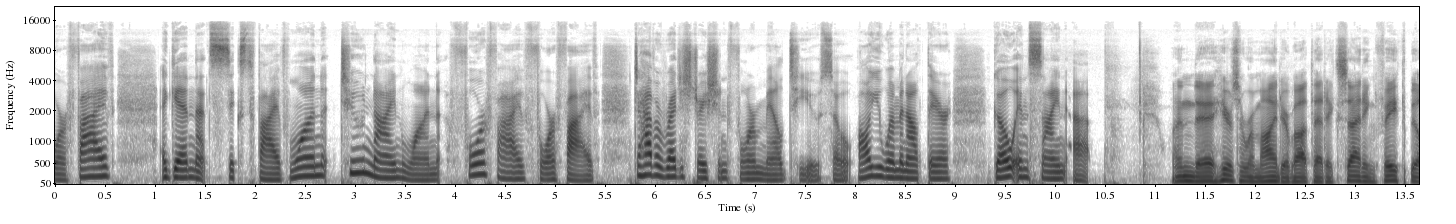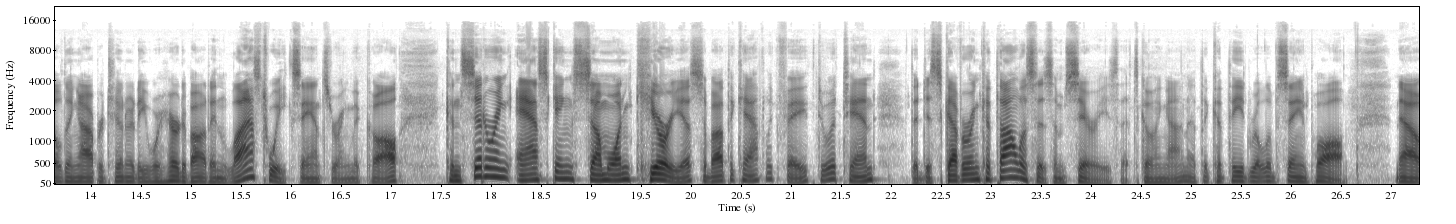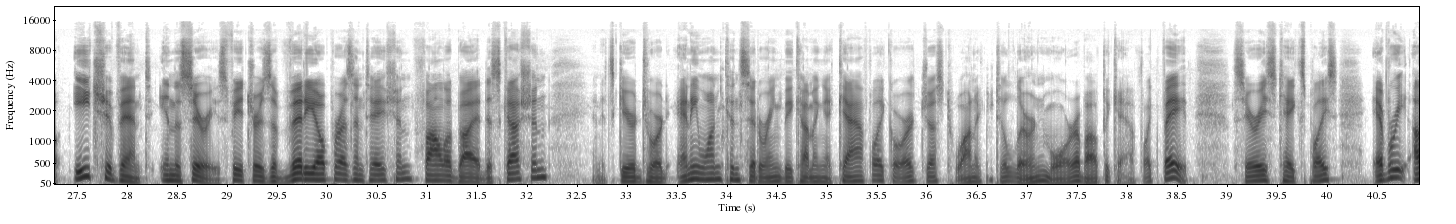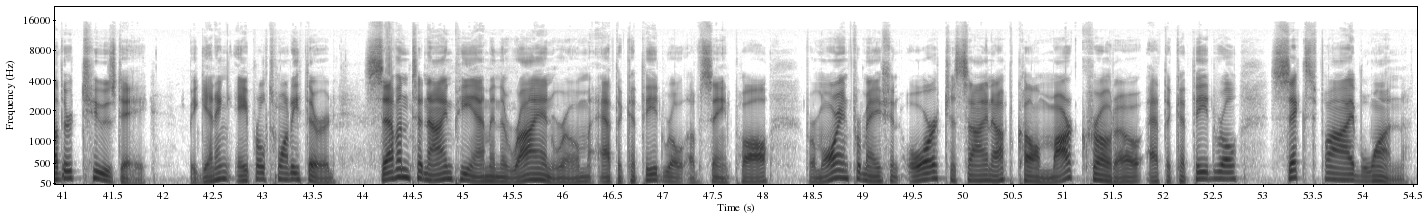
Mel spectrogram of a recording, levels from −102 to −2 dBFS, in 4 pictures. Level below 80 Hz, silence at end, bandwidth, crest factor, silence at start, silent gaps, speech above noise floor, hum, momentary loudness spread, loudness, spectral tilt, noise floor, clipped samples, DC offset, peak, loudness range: -48 dBFS; 0.1 s; 15 kHz; 16 dB; 0 s; none; 25 dB; none; 10 LU; -27 LUFS; -6 dB/octave; -51 dBFS; under 0.1%; under 0.1%; -10 dBFS; 4 LU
